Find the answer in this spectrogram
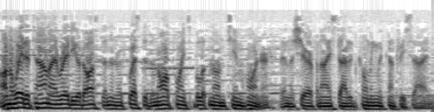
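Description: An actor playing a steady, businesslike Texas Ranger with an American Western accent, speaking laconically in a radio western. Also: male voice, low voice, fairly quick, natural voice. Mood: brisk, determined. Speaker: lead actor and narrator. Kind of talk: 1950s radio western acting. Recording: muffled old radio, music behind.

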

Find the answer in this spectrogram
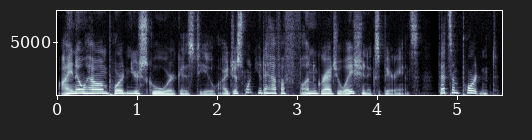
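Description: A doting, sarcastic middle-aged mother from an audiobook, as a male narrator puts her on. The voice is lifted in pitch and very animated. It has a sugary, lilting, pointed manner. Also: brisk, no echo, studio quality, full character voice. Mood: sweetly reassuring.

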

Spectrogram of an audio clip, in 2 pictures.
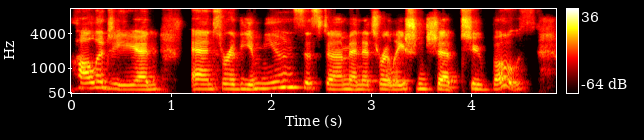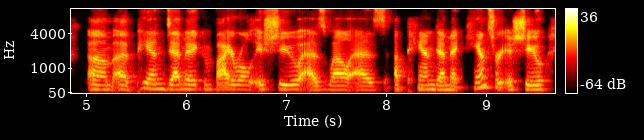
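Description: A middle-aged woman speaking as a guest in an interview, quick and animated as she talks. Her voice sits on the lower side for a woman, and she hurries through phrases. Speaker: guest, integrative oncologist. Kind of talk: conversational interview answers.

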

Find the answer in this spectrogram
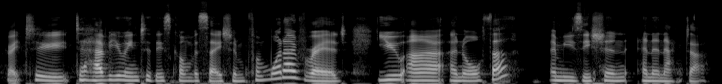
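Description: A woman's voice: fairly low pitch, moderate pace, smooth. A woman hosting a podcast, reading a prepared introduction and then asking her guest questions. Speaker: podcast host.

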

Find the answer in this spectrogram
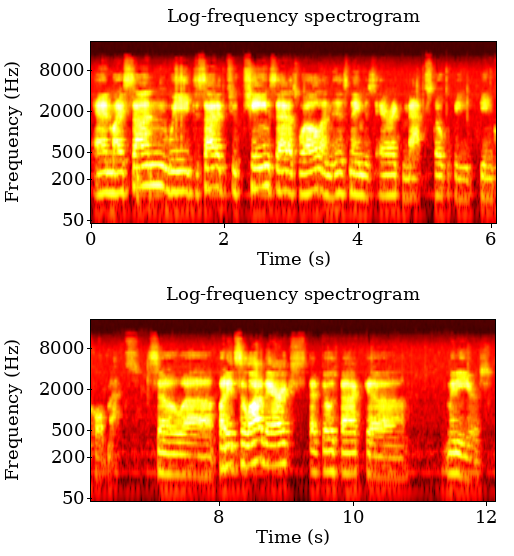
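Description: A middle-aged man from Denmark, talking conversationally and haltingly as an interview guest. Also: mid-range voice, fairly bright tone, poor audio. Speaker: interview guest, tobacco businessman. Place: studio, live interview. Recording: clear background noise.

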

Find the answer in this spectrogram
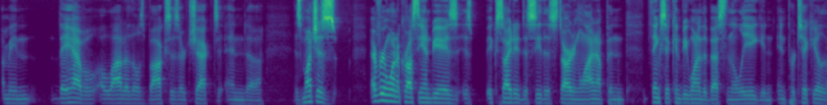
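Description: A man co-hosting a sports podcast, talking through analysis in a casual, wordy, measured way. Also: on the low side, fairly bright tone, clear, resonant tone, no room sound, clean studio sound.

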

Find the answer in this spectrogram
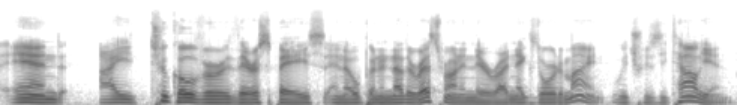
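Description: A middle-aged man from France with a French accent, telling stories in an interview in a halting way, often hesitating and repeating words. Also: mid-range voice, smooth. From Lille, France. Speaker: restaurateur being interviewed. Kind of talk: conversational interview storytelling.

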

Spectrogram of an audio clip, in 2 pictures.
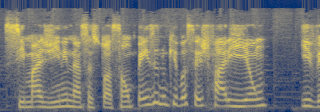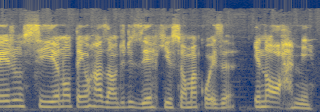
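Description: A man's voice: sits high, fast, fairly bright tone, faint music behind. A man from Brazil co-hosting a casual podcast, rambling with many restarts and fillers. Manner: rambling, many restarts and fillers, admits never being brief. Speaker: podcast co-host. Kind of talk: casual chat.

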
